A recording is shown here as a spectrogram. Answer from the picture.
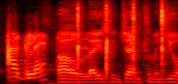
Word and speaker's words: aglet: Yeah, they're called I think it's pronounced aglet. Oh, ladies and gentlemen, you are Yes, Liz. It is the aglet.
